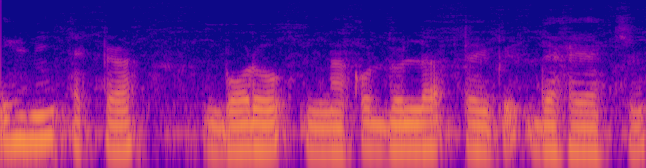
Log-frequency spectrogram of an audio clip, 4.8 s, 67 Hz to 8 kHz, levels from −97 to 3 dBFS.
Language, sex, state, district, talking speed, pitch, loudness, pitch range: Bengali, male, West Bengal, Jalpaiguri, 100 wpm, 115 Hz, -34 LUFS, 110-120 Hz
